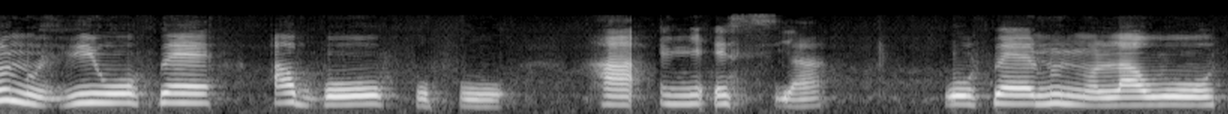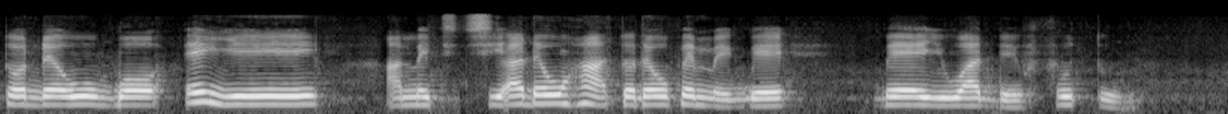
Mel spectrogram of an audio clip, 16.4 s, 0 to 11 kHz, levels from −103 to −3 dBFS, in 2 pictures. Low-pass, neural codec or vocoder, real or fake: 7.2 kHz; codec, 16 kHz, 4 kbps, FunCodec, trained on Chinese and English, 50 frames a second; fake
